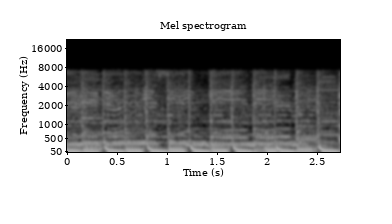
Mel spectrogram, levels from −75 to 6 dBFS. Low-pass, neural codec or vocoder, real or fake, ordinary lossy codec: 7.2 kHz; none; real; none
